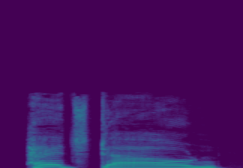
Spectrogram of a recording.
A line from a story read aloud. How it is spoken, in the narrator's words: he roared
